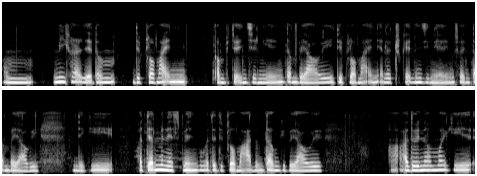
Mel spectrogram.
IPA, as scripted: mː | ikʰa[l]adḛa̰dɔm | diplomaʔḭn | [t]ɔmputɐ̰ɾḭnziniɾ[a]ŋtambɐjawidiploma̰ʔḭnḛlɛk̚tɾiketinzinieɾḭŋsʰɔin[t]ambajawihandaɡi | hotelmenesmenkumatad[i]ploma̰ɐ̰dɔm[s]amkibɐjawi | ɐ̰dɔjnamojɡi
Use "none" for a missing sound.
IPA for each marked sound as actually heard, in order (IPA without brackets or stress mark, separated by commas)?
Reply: ɾ, k, i, t, i, t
